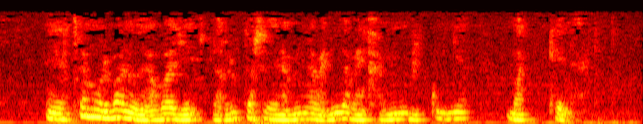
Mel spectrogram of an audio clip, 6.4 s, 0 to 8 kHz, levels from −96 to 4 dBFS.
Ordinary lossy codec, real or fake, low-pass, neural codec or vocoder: MP3, 24 kbps; real; 7.2 kHz; none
